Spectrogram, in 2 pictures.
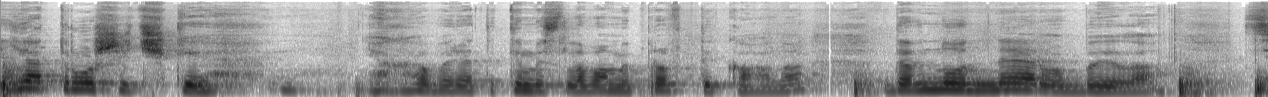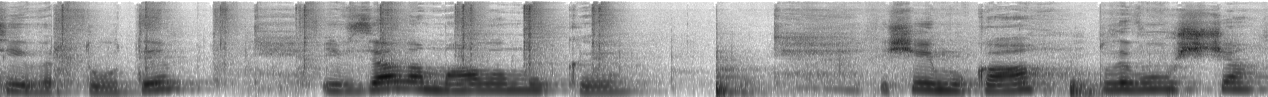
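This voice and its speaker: A home cook with a mid-range voice shows a recipe in a casual tutorial, chatting through each step as she works and slipping Russian words into her speech. Background noise is audible.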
